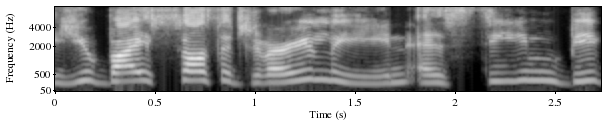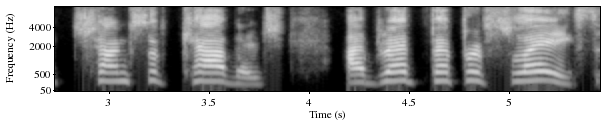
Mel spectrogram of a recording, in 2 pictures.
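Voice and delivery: ordinary talk, nothing marked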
